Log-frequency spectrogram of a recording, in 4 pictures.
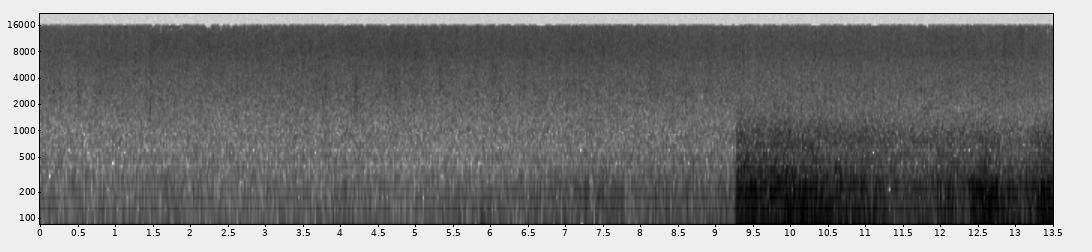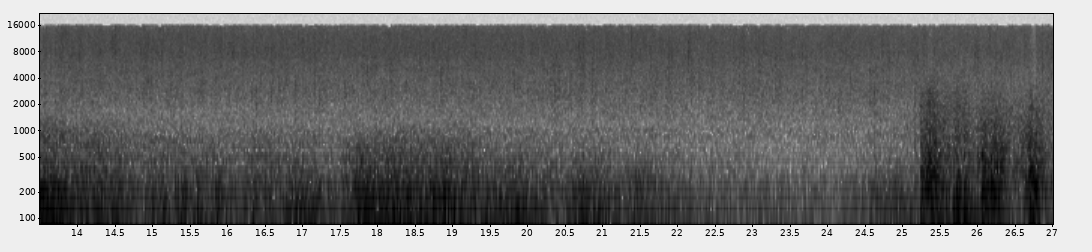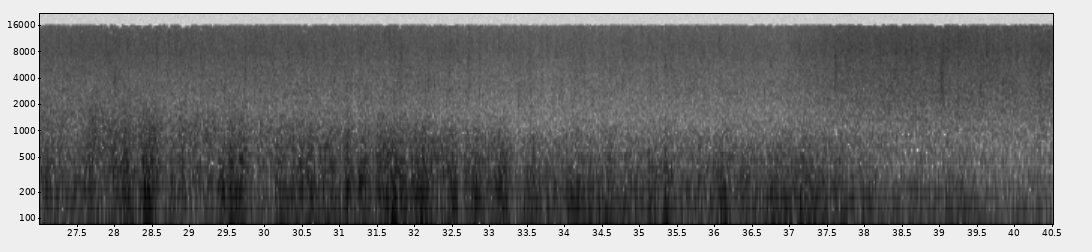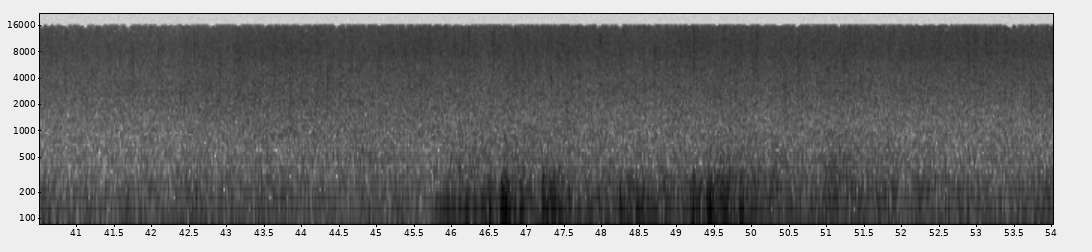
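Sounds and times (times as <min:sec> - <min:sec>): steady rain: 0:00.0 - 0:54.0
crackling thunderclap: 0:09.2 - 0:21.8, 0:24.7 - 0:37.9, 0:45.8 - 0:52.0
deep rumbling thunder: 0:09.3 - 0:15.9, 0:25.0 - 0:35.4.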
